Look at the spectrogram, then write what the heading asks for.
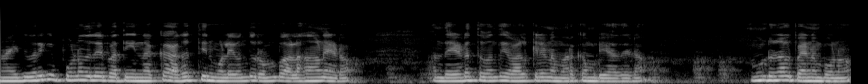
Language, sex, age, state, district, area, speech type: Tamil, male, 30-45, Tamil Nadu, Tiruchirappalli, rural, spontaneous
